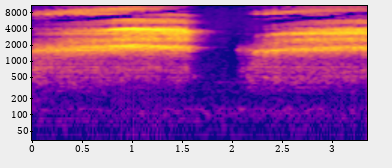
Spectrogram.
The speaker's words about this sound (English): The barn owl, the distinctive sound of this silent, winged, ghost-like bird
